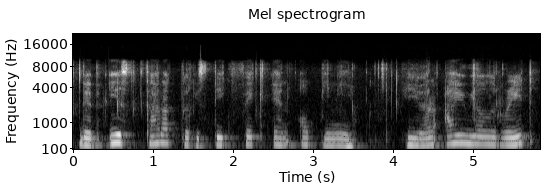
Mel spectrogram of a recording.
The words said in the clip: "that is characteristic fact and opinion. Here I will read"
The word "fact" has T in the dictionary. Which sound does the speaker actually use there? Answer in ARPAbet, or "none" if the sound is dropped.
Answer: none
